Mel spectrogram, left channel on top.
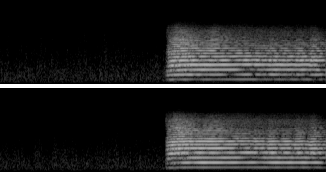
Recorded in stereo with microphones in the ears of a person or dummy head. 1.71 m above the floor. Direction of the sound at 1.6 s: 70° right (ahead or behind).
